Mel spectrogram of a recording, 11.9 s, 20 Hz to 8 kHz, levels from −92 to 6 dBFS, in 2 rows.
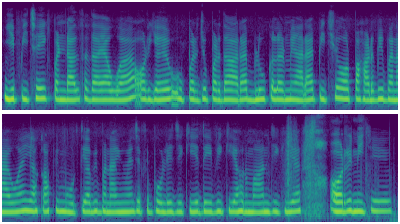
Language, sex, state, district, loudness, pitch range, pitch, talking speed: Hindi, female, Bihar, East Champaran, -19 LUFS, 220-235 Hz, 225 Hz, 235 wpm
